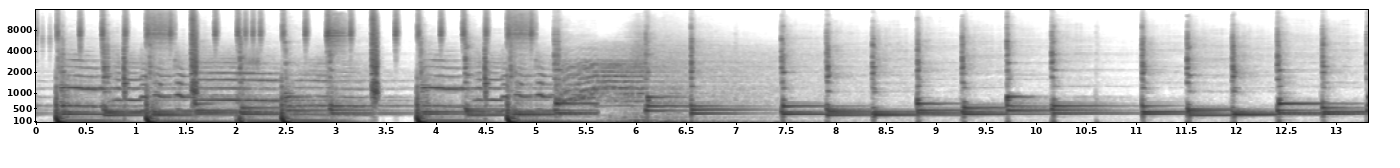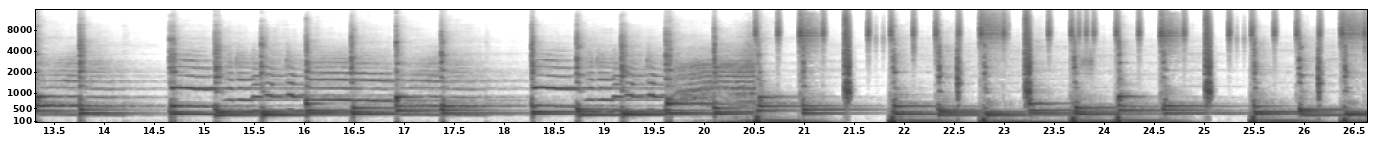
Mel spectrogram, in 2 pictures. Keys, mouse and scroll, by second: 0.3 scroll up 1, 1.8-2.6 middle drag, 4.5 middle click, 5.2 middle click, 6.3 middle click, 7.4 click, 7.6 scroll up 1, 8.9-9.9 drag, 10.1 middle click, 11.8-14.1 drag, 14.4 middle click, 14.6 click, 15.1 middle click, 15.7 scroll up 2, 16.0-16.8 middle drag, 17.0 shift+middle click, 17.5 shift+click, 18.1 shift+middle drag, 18.6 scroll up 2, 19.0 shift+middle click, 19.5-19.9 shift+middle drag, 20.1 shift+middle click, 20.2 shift+middle click, 20.4 shift+middle click, 21.0 shift+middle click, 21.4-21.8 shift+middle drag, 22.5-24.8 shift+drag, 25.0 shift+middle click, 25.5 shift+middle click, 26.0-26.6 shift+middle drag.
